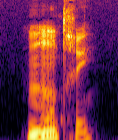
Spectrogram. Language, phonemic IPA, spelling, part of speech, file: French, /mɔ̃.tʁe/, montrer, verb, Fr-montrer.ogg
- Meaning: 1. to show 2. to point to 3. to point out 4. to display, to demonstrate one's characteristics 5. to show off 6. to appear; to seem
